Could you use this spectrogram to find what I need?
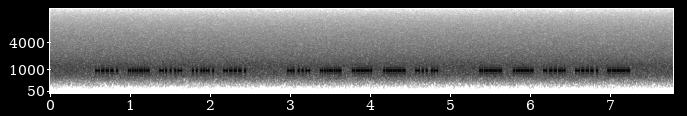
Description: Hellschreiber (Feld-Hell, 122.5 baud), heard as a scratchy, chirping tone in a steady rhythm, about 940 Hz, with radio static. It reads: FOHJF WQ63M S9AFS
